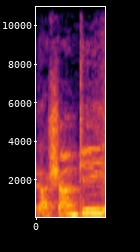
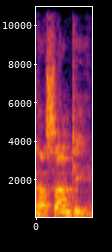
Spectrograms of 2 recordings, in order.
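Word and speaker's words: Asante: the word Ashanti and Asanti Asanti is what we really call ourselves the asantis but the English made it s they think that the pronunciation of uh aanti has to have H in it so sometimes uh I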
